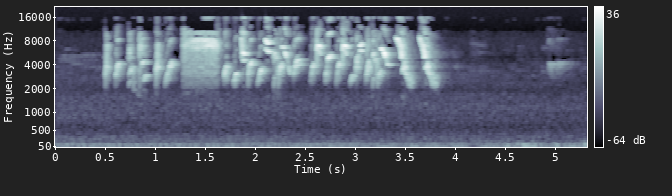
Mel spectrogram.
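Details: European goldfinch singing: a quick run of bright chips, a harsh buzz, then jumbled tinkling twitters, closing with one soft whistled note after a pause.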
